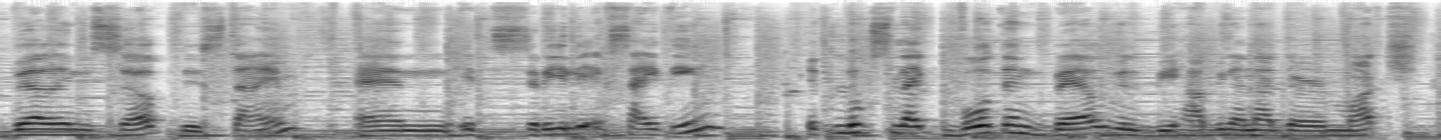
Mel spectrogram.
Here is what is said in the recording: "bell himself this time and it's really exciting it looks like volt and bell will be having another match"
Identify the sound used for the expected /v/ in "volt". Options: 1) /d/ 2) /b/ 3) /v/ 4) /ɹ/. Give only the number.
2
